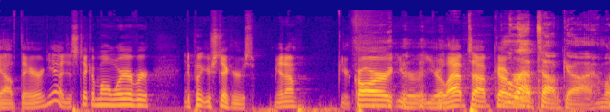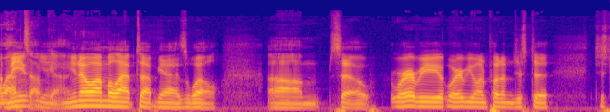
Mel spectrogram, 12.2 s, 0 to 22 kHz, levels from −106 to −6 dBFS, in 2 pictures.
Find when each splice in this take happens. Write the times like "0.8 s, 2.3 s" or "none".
1.8 s, 3.9 s, 10.0 s, 10.5 s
